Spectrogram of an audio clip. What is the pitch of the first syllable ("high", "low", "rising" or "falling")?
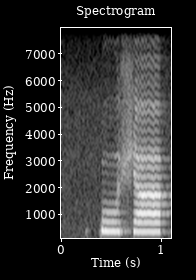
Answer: high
